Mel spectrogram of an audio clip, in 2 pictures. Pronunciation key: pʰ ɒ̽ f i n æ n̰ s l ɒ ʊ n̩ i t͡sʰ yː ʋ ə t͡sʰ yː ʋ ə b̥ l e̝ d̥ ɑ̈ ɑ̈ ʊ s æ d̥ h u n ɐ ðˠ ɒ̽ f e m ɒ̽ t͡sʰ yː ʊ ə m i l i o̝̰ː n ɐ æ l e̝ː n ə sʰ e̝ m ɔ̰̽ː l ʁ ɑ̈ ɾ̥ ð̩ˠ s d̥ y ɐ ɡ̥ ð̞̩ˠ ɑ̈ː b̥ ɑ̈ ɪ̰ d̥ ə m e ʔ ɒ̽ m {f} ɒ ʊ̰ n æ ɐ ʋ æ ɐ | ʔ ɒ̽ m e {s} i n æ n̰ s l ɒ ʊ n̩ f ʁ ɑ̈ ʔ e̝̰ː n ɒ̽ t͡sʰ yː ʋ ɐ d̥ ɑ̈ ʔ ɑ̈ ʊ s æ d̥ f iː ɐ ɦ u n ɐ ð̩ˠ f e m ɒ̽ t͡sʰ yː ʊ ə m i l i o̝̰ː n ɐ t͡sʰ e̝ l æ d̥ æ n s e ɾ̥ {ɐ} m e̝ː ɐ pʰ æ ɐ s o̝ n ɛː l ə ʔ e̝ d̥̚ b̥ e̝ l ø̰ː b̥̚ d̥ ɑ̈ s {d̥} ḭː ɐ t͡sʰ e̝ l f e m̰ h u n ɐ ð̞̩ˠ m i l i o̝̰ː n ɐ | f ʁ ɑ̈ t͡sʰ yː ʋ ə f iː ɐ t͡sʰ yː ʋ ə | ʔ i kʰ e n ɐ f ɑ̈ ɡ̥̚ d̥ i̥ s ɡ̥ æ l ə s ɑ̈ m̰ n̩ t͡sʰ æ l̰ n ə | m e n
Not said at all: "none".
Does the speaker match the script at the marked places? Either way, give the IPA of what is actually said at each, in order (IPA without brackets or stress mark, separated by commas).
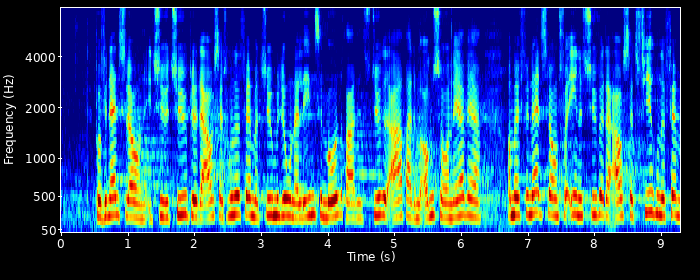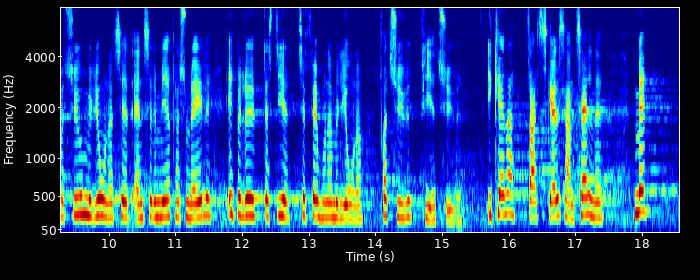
s, f, ə, d̥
